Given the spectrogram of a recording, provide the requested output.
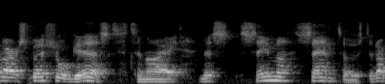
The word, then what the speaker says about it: Cema Santos: and we have our special guest tonight miss SEMA Santos did I pronounce that correctly that's right it's good and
